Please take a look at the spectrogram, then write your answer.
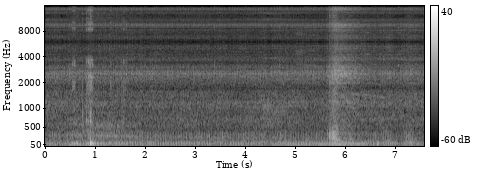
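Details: BMW R1200GS Adventure boxer still not turning over properly an hour later: low, lumpy rough idle with an uneven beat and clattery catches; cause not evident.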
